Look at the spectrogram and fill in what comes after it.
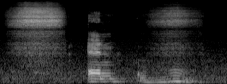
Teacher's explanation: The upper teeth touch your lower lip. That is why we have labiodental sound. Interdental is when the the upper teeth and the lower teeth come together, and your tongue will push forward to touch both those upper and lower teeth to produce that sound.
